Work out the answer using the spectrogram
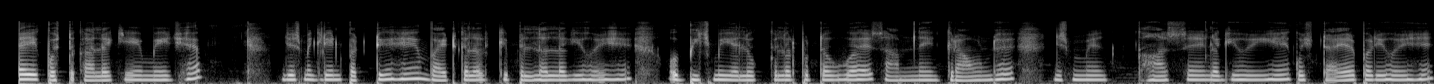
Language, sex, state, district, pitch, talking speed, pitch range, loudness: Hindi, female, Jharkhand, Jamtara, 210 Hz, 140 wpm, 200-220 Hz, -18 LUFS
